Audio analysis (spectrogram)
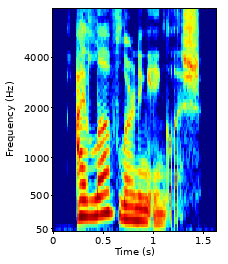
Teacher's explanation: We use falling intonation for statements and commands. Your voice starts higher and goes down at the end.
